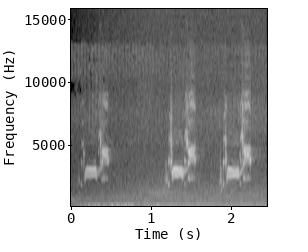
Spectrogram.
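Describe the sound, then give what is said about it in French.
Three short, scratchy calls of a bird that hunts from a perch and impales its prey on thorns, in a row, each a quick burst of high, buzzy chattering notes with a rising flick, separated by brief pauses over faint low background rumble. “C'est certainement car je chasse à l'affût. Et comme mes cousines, j'empale mes proies sur des épines.”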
